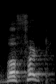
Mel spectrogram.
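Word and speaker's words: Buffett: ये जो दुनिया का दौलतमंद तरीन शख्स है, दूसरे या तीसरे नंबर का, इसका नाम वॉरेन बफेट ही है, और इसको प्रोनाउंस भी इसी तरह करते हैं। इसमें टी साइलेंट नहीं है।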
